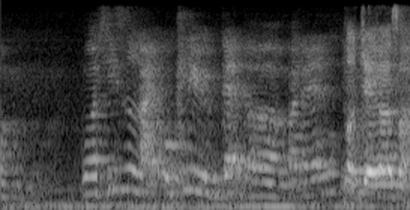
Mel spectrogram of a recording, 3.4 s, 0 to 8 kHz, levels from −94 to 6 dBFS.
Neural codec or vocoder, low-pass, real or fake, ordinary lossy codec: vocoder, 44.1 kHz, 128 mel bands, Pupu-Vocoder; 7.2 kHz; fake; none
